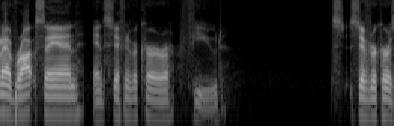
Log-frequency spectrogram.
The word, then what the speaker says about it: Vaquer: is to have Stephanie Vaquer. I'm trying to say it right. I kind of say it like Naomi.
